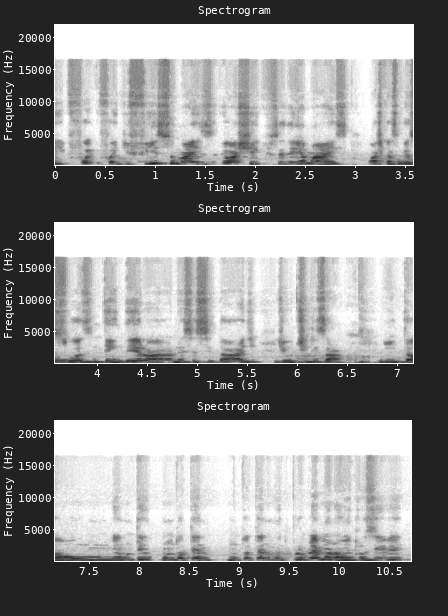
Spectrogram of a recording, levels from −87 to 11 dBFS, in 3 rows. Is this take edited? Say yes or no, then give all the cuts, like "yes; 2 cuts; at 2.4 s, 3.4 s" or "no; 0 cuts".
yes; 2 cuts; at 3.0 s, 5.8 s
